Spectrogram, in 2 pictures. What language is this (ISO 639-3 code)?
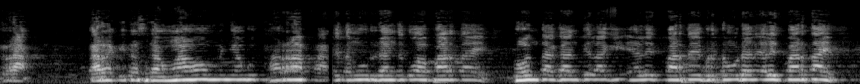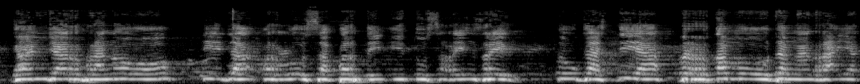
ind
